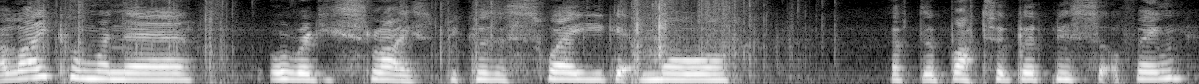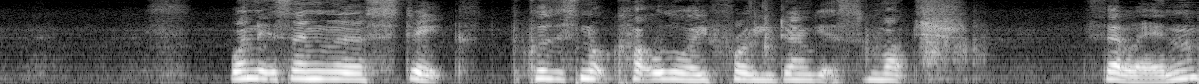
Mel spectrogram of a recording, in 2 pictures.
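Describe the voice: A woman's fairly high voice with a dark, mellow tone and fairly even intonation. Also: moderate pace.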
